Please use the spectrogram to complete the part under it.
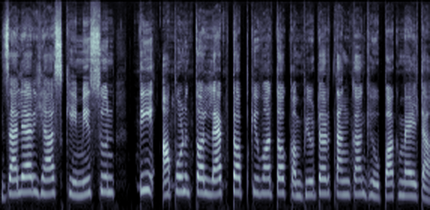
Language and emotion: Goan Konkani, neutral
